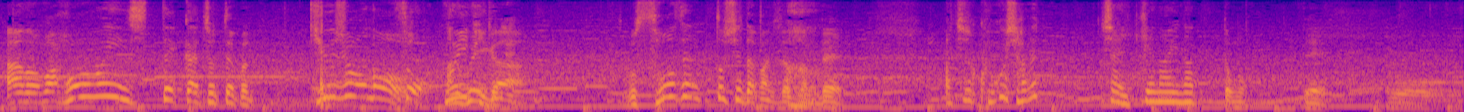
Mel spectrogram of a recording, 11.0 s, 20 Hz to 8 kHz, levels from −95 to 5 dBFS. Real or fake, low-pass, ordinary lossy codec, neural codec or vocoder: real; none; none; none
